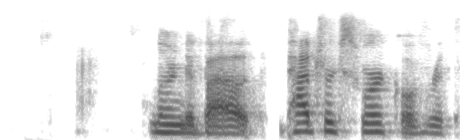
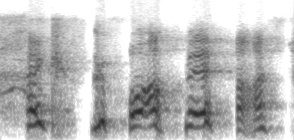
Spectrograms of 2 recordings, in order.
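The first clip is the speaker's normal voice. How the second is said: laughing; 8 semitones higher, 6 dB louder than usual. Real, not acted. Laughing at her food list.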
